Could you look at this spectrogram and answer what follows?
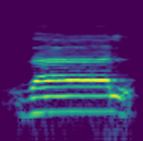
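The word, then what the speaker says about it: ذال: অনেকেই জাল এবং জাকে মিলায় ফেলেন। এজন্য অবশ্যই ২ টার মধ্যে পার্থক্য করে আপনার পড়তে হবে। নাইলে কিন্তু আপনার উচ্চারণ ভুল হবে। জা, জাল, জাল কোনোভাবেই জা এর সাথে মিলানো যাবে না। জা, জা, জা এটা সম্পূর্ণ আলাদা, জাল সম্পূর্ণ আলাদা।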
